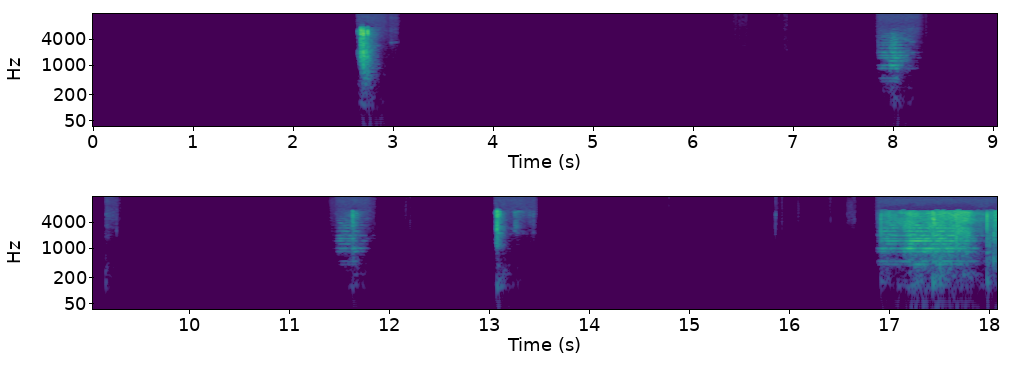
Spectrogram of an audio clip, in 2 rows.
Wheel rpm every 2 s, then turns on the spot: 0, 0, 0, 0, 0, 0, 0, 0, 0.
none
